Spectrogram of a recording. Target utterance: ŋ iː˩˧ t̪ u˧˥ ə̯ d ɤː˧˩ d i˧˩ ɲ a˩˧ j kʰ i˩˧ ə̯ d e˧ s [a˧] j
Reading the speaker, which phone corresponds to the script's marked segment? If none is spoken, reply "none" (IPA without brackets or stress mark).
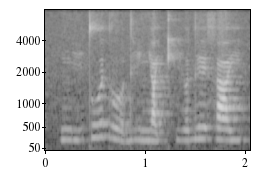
a˧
